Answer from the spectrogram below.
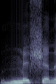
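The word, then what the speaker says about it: MICHN: Mission is how it's pronounced, but it's spelled M-I-C-H.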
